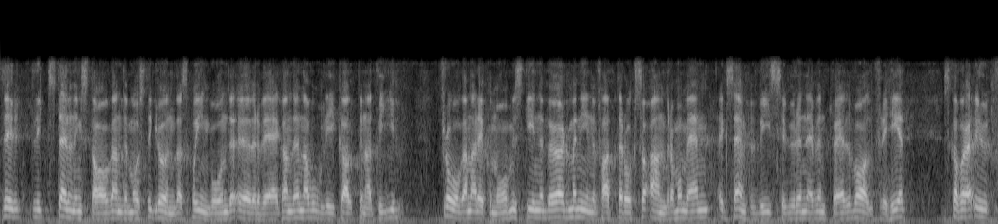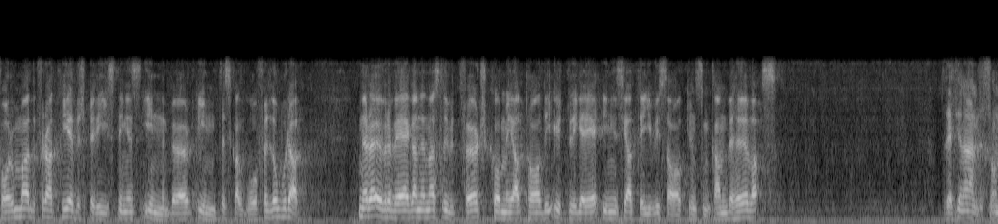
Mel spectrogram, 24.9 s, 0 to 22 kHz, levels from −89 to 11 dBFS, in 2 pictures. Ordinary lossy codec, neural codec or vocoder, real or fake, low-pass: Opus, 16 kbps; codec, 16 kHz, 4.8 kbps, FACodec; fake; 7.2 kHz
